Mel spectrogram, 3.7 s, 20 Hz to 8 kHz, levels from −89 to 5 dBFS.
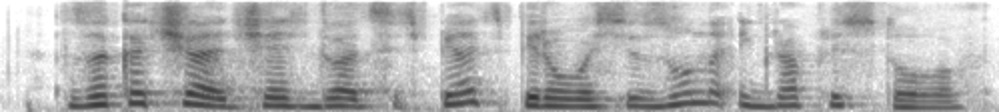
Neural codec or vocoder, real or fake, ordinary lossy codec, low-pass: codec, 16 kHz, 2 kbps, X-Codec, HuBERT features, trained on LibriSpeech; fake; AAC, 32 kbps; 7.2 kHz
